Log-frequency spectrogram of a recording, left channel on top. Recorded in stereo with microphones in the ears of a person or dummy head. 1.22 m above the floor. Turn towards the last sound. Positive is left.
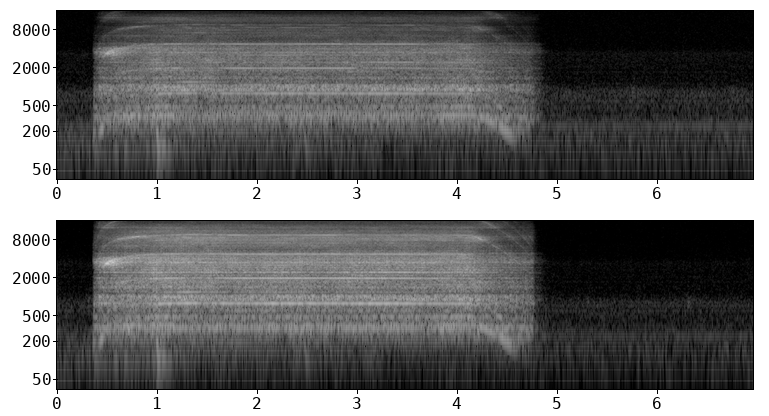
turn(degrees=-50)  # may be behind; listen again after turning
